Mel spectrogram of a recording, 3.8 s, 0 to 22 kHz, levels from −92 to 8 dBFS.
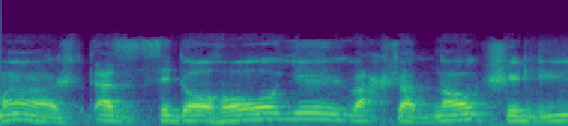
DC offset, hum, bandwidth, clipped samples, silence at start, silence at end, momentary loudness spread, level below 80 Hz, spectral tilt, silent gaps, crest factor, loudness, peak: under 0.1%; none; 7.2 kHz; under 0.1%; 0 s; 0 s; 7 LU; -52 dBFS; -6.5 dB/octave; none; 14 dB; -17 LUFS; -2 dBFS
